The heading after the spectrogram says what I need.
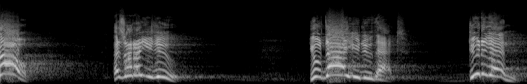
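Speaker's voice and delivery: mock military commander yell, swooping pitch. Retelling how a trainer yelled at a soldier who made a mistake: imitating a commander yelling. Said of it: "he yells at them".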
